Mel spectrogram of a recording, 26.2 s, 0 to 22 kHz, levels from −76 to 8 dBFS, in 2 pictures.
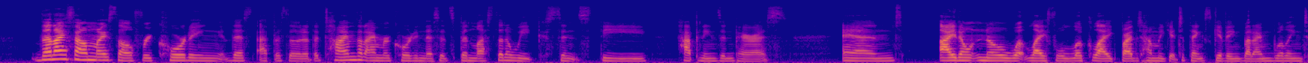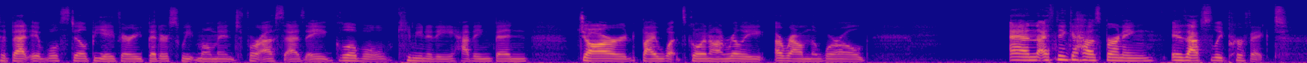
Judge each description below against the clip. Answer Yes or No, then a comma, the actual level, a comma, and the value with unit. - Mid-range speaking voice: Yes, medium, 155 Hz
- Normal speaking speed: Yes, average, 185 wpm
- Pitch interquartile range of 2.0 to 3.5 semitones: Yes, average, 2.7 semitones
